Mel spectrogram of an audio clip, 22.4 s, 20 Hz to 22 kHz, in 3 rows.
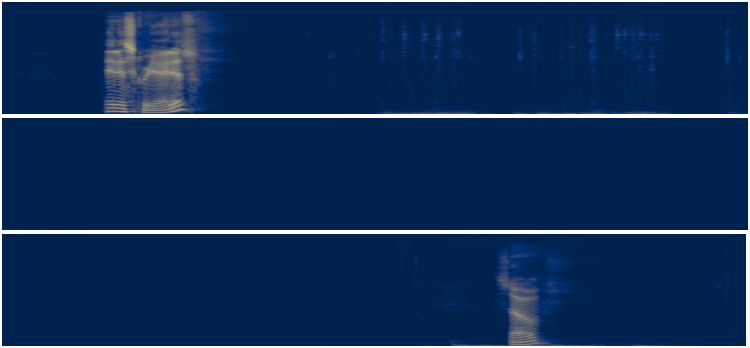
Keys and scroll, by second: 3.4-7.0 typing, 7.2 Return.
